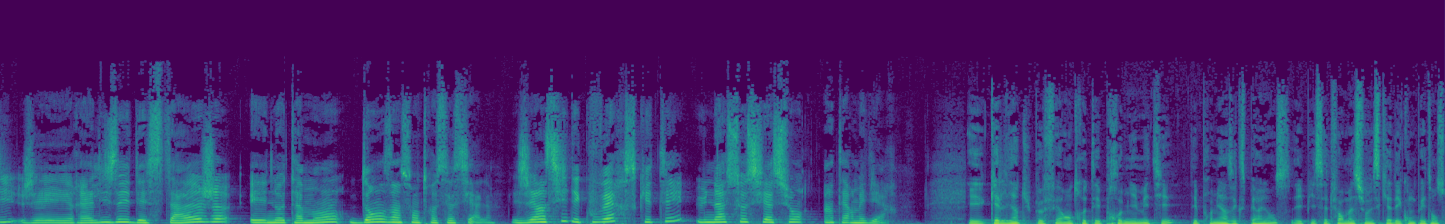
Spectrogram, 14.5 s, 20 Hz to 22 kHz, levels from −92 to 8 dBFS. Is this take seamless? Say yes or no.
no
